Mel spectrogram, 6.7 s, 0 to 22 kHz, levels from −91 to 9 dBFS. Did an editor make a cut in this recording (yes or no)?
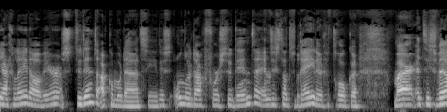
yes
